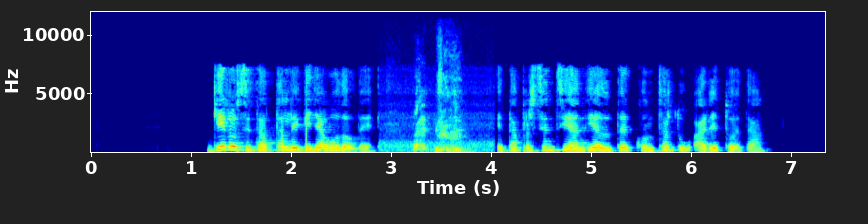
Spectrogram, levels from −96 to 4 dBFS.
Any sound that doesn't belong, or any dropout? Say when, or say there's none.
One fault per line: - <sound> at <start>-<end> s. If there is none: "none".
- sneeze at 3.0-3.9 s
